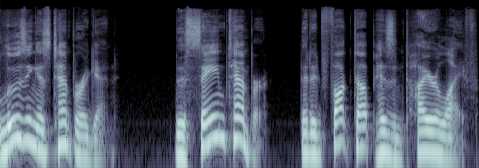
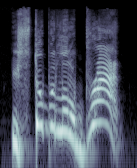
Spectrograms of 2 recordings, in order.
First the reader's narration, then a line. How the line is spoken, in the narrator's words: the man screamed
